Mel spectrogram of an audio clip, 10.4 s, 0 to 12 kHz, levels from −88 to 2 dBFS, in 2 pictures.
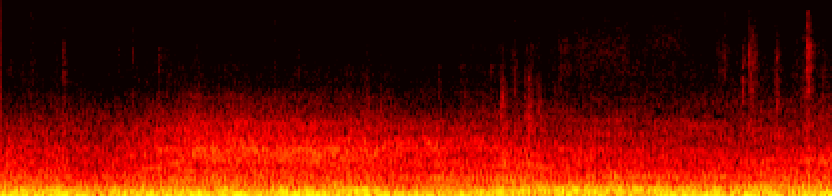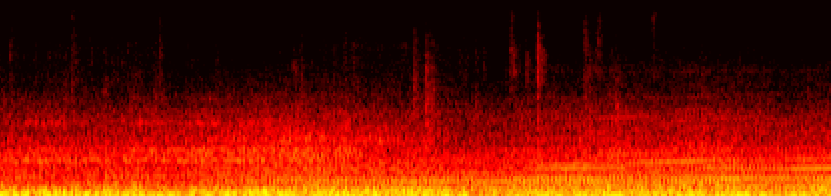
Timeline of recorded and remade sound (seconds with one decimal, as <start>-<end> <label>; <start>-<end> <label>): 0.0-10.4 recorded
